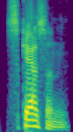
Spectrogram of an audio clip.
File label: "scazon", American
